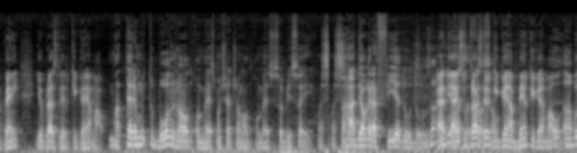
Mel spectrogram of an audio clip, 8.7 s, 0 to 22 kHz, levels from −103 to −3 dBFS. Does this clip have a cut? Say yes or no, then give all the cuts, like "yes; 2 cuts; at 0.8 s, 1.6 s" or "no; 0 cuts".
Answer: yes; 2 cuts; at 4.1 s, 4.9 s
